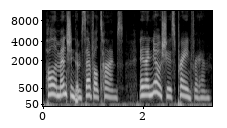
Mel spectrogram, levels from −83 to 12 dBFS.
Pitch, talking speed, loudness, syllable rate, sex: 245 Hz, 230 wpm, -17 LUFS, 6.3 syllables/s, female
